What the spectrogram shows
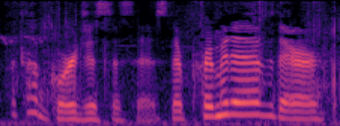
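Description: A woman's voice: fairly low pitch, big pitch swings, brisk, bright, forceful tone, a little hiss or hum. A woman in her forties chatting and laughing while vlogging a hike outdoors, camera at arm's length. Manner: giggly, chatty, teasing. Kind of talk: casual hiking vlog chat. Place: outdoors on a forest trail. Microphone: camera held at arm's length.

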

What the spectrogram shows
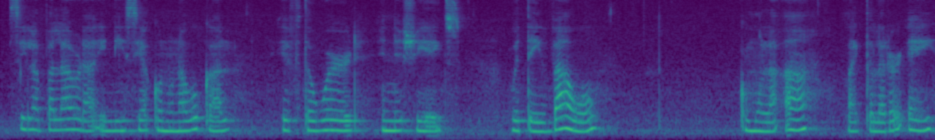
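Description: A woman teaching an English grammar lesson, saying each sentence first in Spanish and then in English, in a soft-spoken, careful way. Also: mid-range voice, gravelly, a little hiss or hum, poor audio.

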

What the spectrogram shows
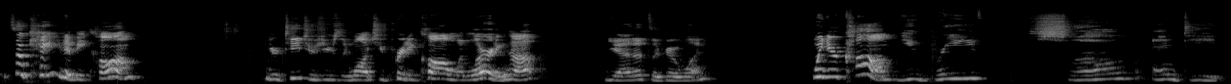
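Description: A preschool teacher with a fairly high voice reads to her class while the mic sits at a distance. She's animated and encouraging, keeping her language simple, echoing phrases, and stopping to let children answer her questions.

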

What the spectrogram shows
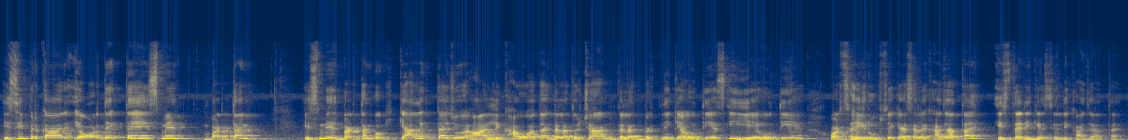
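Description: A teacher runs an exam-prep spelling lesson at a middle pitch. The teacher poses questions and answers each one, breaking words into syllables. The voice rings in a roomy, echoing space. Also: normal speed. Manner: rhetorical questions, then the answer. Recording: echoey room.

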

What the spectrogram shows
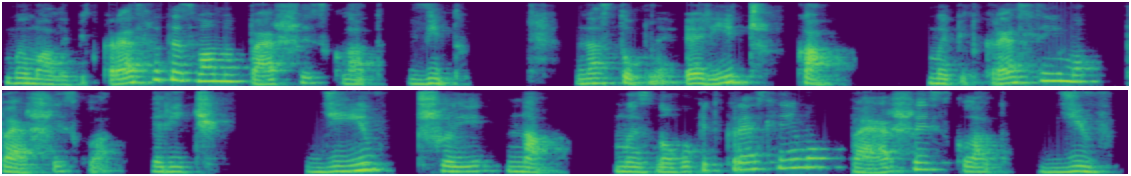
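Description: A woman teacher giving a recorded video lesson to young children, praising them and reading words out slowly and clearly. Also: on the low side, animated. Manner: slow, clearly spoken dictation of syllables; encouraging, praising pupils.

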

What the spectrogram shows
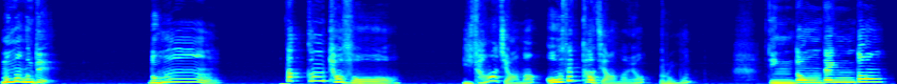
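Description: A woman streamer chatting away with her viewers in a high, bright voice. Her pitch swings up and down constantly as she reacts to the chat with laughter and surprise. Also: takes it slowly, long pauses. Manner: animated, laughs often, reads chat aloud.

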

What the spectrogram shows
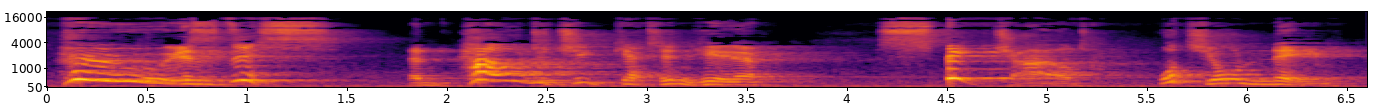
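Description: A haughty, short-tempered queen acted by a man, high-pitched and swinging wildly in tone. The words are drawn out with royal command, echoing in a hall. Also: huge pitch swings, slow pace, a bit bright, heavily acted. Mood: imperious fury. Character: imperious, bad-tempered Queen of Hearts, grown woman. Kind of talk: 1930s-style stage radio play acting. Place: small theatre stage. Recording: echoey hall recording.

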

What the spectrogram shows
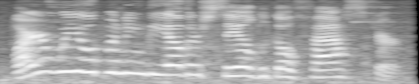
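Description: A woman's voice: very high-pitched, sing-song, very fast, a bit bright, slight background noise. A woman giving casual, chatty gameplay commentary in a playful, exclaiming way. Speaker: game streamer. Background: game music.

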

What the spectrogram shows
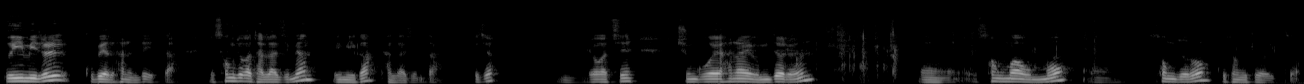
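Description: A man's voice: mid-range voice, expressive, moderate pace, warm tone, muffled recording. A man teaching a beginner Chinese class, explaining tones and drilling syllables aloud for students to repeat. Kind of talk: classroom lecture.

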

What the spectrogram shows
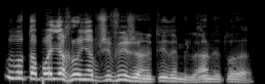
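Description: A man voicing a cheeky, quick-witted male trickster in a traditional shadow-puppet play, wisecracking and sly. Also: on the high side, big pitch swings, no room sound, studio quality. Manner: wisecracking, sly, mock-complaining.

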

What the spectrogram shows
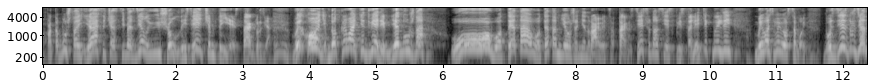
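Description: Excitable male Let's Play host, high bright voice, giggly, playful catchphrases. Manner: excitable, giggly, addresses viewers as friends; repeats a nonsense catchphrase. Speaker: gaming video host.

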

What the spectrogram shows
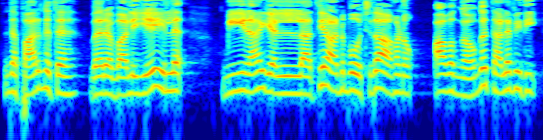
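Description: A woman voicing a young, blunt and defiant daughter-in-law in a cartoon drama, speaking in a fast, lecturing way. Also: sits high, fairly even intonation, pushed and bright.

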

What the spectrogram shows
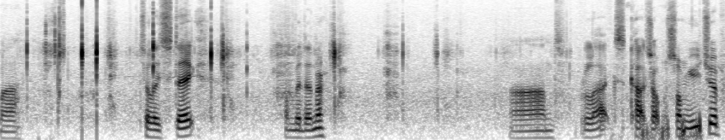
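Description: A man in his thirties with a Northern Irish accent talks easily to a handheld camera out in the countryside, his voice gravelly with fry. Wind and outdoor noise sit clearly under the recording. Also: mid-range voice. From Northern Ireland. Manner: easygoing, chatty, relaxed. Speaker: camping vlogger. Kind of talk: casual vlog talk to camera. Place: outdoors in a rural campsite and in a car. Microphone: handheld camera at arm's length.

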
